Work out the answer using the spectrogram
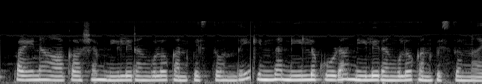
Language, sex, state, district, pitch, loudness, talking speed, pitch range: Telugu, female, Andhra Pradesh, Anantapur, 200 Hz, -14 LUFS, 135 wpm, 195-210 Hz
